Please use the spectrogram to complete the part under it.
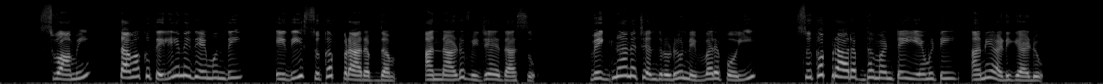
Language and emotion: Telugu, neutral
